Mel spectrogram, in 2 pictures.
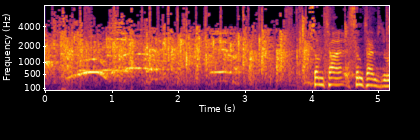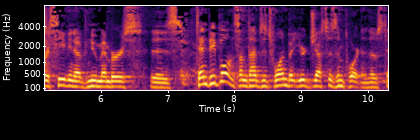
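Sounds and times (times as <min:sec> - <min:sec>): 
audience applause: 0:00.0 - 0:04.8
faint tonal whoops or cheers: 0:00.2 - 0:03.0
speech: 0:04.0 - 0:10.3.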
